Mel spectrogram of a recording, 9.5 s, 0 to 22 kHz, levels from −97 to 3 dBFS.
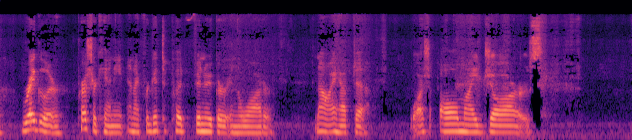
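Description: No technical faults can be heard anywhere in this recording.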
